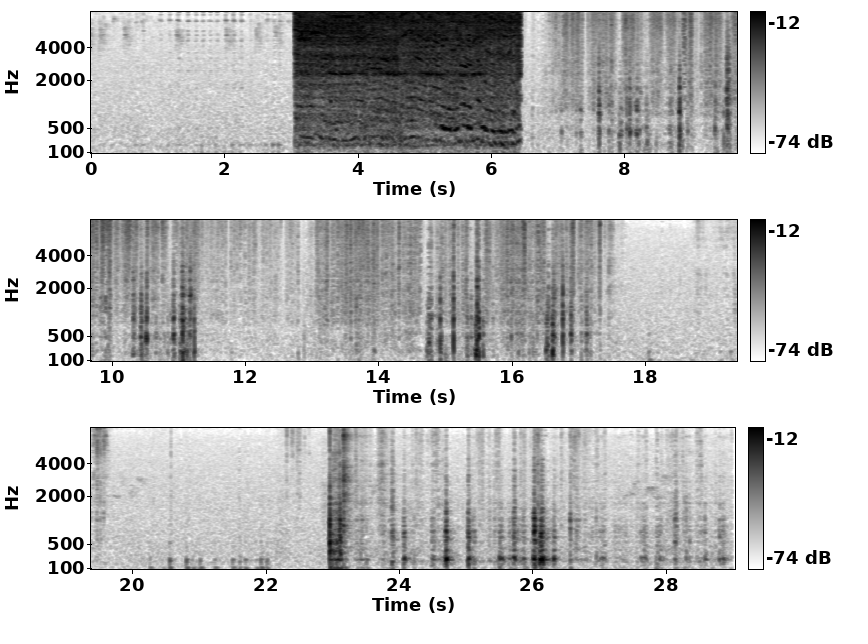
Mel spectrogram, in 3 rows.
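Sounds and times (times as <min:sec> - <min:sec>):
power tool whirring: 0:03.1 - 0:06.5
paper towel rubbing metal: 0:04.5 - 0:17.4.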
